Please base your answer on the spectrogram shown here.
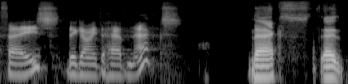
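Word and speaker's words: Naxx: in that phase, they're going to have Nax, Snacks. That rhymes with Kara.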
